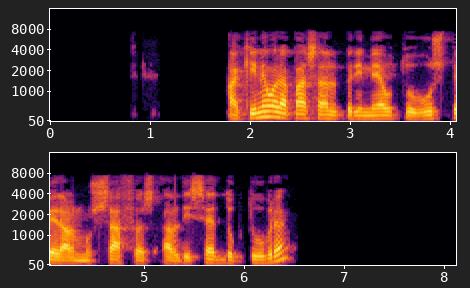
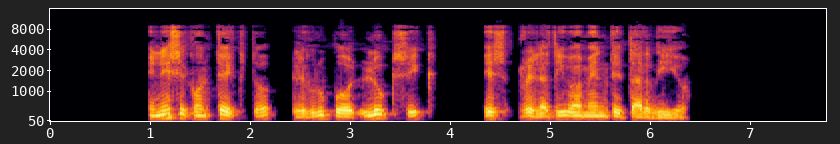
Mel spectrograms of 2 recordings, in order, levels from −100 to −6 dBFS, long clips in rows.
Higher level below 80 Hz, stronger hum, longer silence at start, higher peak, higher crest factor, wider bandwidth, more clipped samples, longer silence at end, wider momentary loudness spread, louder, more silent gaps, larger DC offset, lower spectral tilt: about the same, -60 dBFS vs -60 dBFS; neither; first, 1.8 s vs 1 s; about the same, -2 dBFS vs 0 dBFS; about the same, 18 dB vs 16 dB; second, 7.8 kHz vs 9.4 kHz; neither; first, 1.65 s vs 1.4 s; about the same, 7 LU vs 8 LU; about the same, -18 LUFS vs -16 LUFS; second, none vs 2.29-2.42 s, 3.88-4.33 s; neither; about the same, -5 dB/octave vs -5 dB/octave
